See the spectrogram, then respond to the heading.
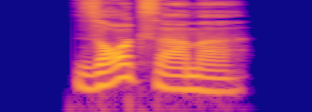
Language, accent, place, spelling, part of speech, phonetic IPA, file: German, Germany, Berlin, sorgsamer, adjective, [ˈzɔʁkzaːmɐ], De-sorgsamer.ogg
- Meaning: 1. comparative degree of sorgsam 2. inflection of sorgsam: strong/mixed nominative masculine singular 3. inflection of sorgsam: strong genitive/dative feminine singular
